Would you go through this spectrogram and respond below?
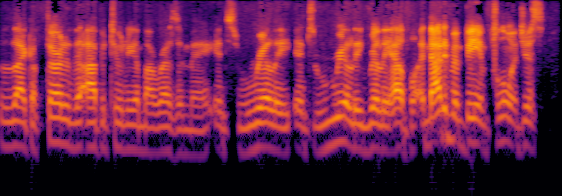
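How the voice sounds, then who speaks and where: A man being interviewed about his work as a voice actor, telling stories in a rambling, animated way with lots of restarts. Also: mid-range voice, a little fast, no echo, phone-quality sound. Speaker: voice actor guest. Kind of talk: casual interview chat.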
